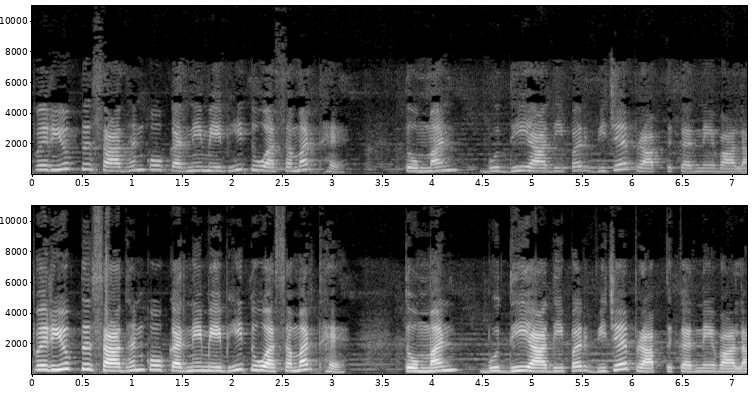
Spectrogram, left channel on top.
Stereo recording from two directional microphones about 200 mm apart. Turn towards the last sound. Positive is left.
turn(degrees=-40)  # may be behind; listen again after turning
